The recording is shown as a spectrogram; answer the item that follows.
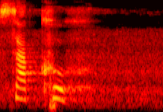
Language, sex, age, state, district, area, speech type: Assamese, female, 18-30, Assam, Sonitpur, urban, read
